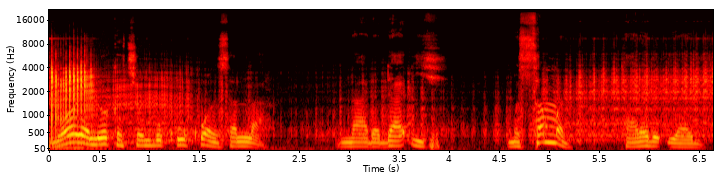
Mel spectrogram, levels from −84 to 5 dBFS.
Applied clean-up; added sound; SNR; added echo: none; Coin (dropping); 3 dB; none.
